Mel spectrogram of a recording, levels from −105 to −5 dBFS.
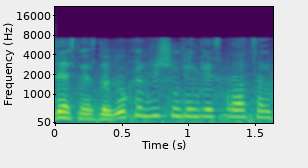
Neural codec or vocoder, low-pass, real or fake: codec, 16 kHz, 4 kbps, FreqCodec, smaller model; 7.2 kHz; fake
